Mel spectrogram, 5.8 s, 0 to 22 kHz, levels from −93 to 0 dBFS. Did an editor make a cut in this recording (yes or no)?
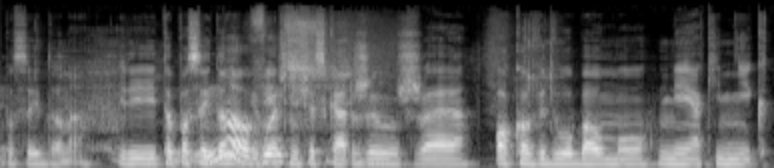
yes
